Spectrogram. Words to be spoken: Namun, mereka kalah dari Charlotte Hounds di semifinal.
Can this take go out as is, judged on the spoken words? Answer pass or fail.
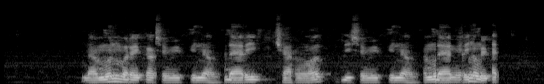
fail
